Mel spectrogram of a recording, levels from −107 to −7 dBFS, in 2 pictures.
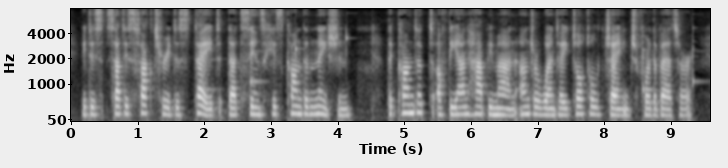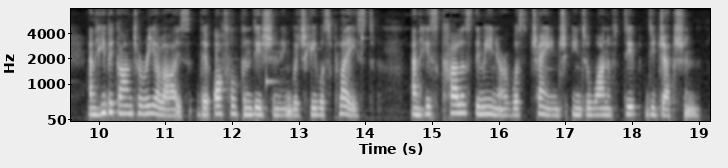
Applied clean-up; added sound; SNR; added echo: neural mask model RNNoise.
